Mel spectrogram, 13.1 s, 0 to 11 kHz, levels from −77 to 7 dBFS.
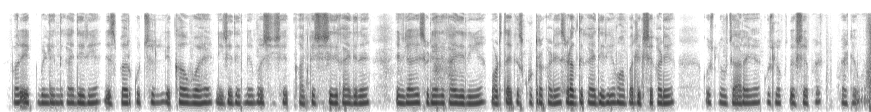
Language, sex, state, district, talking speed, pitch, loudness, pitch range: Hindi, male, Uttarakhand, Tehri Garhwal, 280 wpm, 185 Hz, -20 LUFS, 180-190 Hz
